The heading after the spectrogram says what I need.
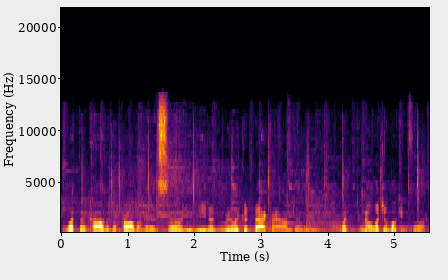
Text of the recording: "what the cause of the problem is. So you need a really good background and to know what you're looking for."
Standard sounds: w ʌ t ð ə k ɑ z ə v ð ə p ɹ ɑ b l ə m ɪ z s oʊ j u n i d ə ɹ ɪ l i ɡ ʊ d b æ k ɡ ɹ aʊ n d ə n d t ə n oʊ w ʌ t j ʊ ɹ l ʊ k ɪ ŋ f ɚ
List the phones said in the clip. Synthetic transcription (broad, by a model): w ʌ t ð ə k ɑ z ə v ð ə p ɹ ɑ b l ə m ɪ z s oʊ j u n i d ə ɹ ɪ l i ɡ ʊ d b æ k ɡ ɹ aʊ n d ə n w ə n oʊ w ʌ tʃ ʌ ɹ l ʊ k ɪ ŋ f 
